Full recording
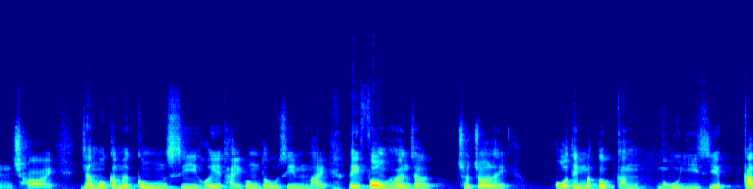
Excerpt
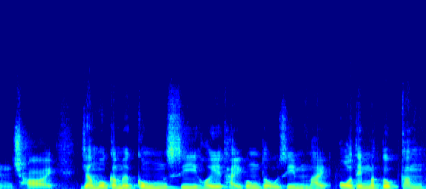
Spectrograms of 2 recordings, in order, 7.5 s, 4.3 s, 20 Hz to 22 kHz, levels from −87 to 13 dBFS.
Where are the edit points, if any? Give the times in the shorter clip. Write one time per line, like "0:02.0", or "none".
0:03.3

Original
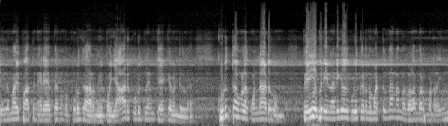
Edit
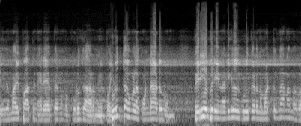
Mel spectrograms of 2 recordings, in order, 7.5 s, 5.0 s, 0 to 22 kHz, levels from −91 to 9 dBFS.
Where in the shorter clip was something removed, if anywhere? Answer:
0:01.8

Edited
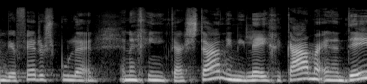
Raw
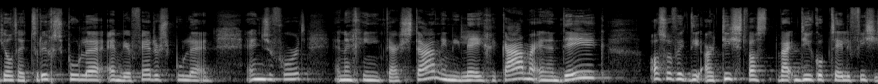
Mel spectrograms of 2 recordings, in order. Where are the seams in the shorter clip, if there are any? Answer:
0:01.0

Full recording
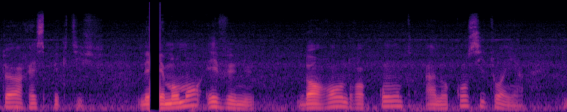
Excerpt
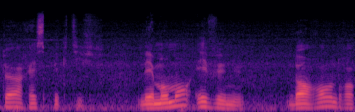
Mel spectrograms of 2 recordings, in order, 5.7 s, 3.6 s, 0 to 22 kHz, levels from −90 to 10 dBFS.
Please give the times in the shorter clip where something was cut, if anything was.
0:01.5

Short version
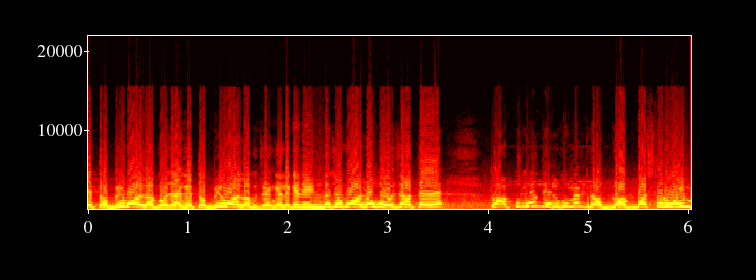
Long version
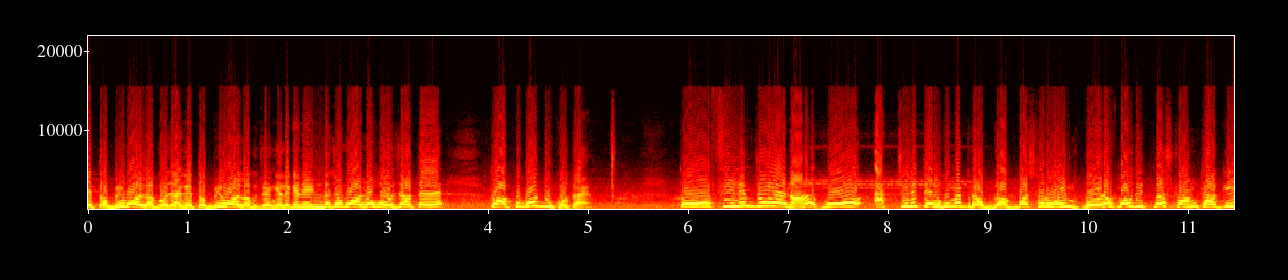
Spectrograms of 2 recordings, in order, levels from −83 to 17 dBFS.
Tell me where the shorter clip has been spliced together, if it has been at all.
0:04.6

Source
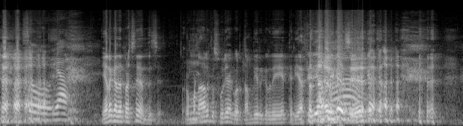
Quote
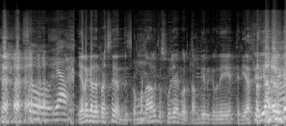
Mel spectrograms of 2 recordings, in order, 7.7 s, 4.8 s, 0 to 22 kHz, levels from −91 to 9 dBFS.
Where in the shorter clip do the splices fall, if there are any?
0:01.2
0:02.2

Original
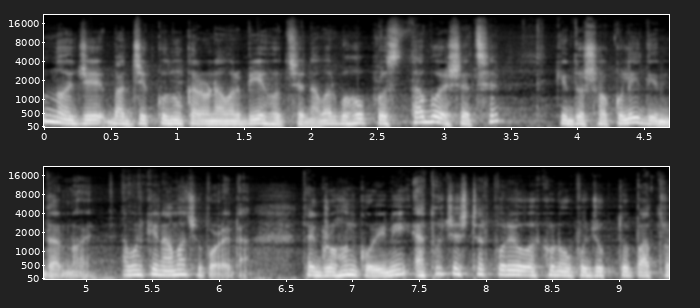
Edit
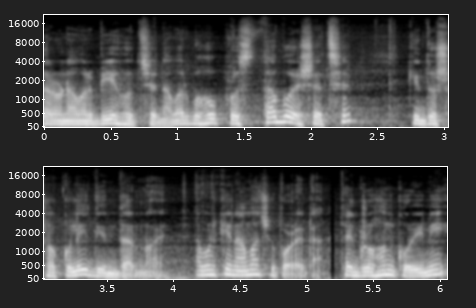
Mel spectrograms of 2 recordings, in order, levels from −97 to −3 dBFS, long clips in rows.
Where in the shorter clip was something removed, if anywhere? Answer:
0:05.1

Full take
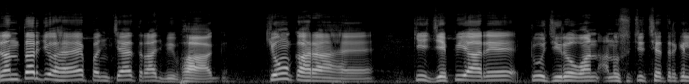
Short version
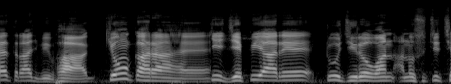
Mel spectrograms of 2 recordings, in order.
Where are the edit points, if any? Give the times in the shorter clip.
0:01.0
0:02.0

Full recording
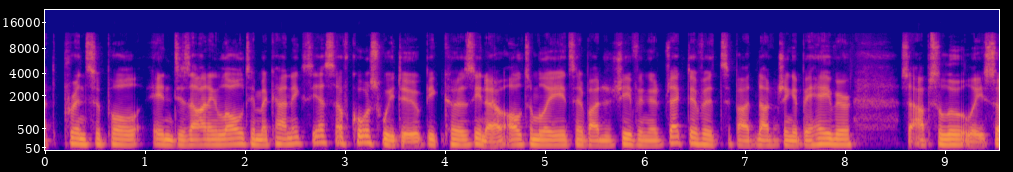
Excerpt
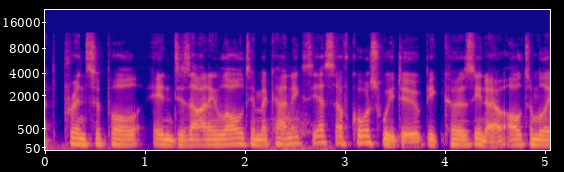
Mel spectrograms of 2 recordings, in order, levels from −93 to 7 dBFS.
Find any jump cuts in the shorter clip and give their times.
none

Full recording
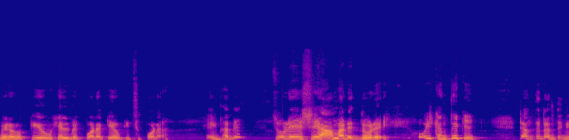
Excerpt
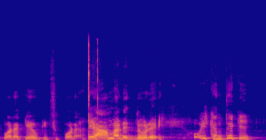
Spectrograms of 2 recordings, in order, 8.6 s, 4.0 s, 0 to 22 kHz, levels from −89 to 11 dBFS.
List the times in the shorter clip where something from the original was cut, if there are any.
0:01.2

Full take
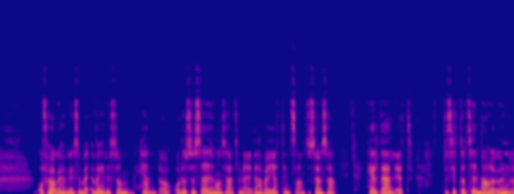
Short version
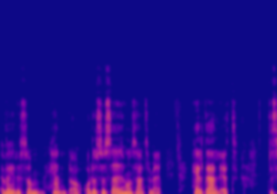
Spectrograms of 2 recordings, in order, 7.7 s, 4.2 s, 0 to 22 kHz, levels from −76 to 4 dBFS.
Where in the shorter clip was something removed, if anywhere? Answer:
0:02.4

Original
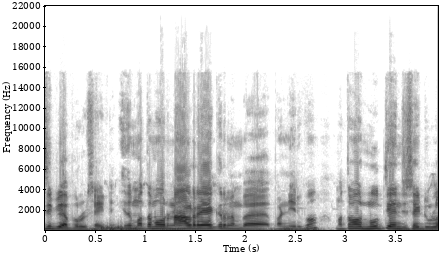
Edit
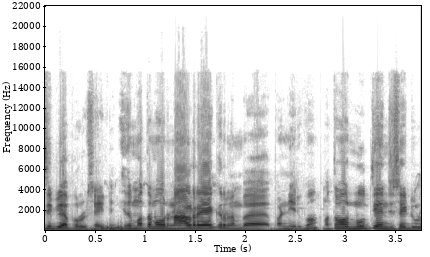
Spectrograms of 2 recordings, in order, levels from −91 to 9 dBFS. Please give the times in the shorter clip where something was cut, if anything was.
0:02.7

